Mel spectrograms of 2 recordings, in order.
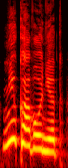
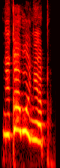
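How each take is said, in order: First: Higher, pointed declaration; deliberately loud voice. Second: Very high, squeaky small-creature voice; little voice. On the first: Фантик tells Тусик for eavesdropper, pointedly loud. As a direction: announce it for a hidden listener. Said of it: "сказал специальным громким голосом". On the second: Hidden little creature answers Фантик, tiny high squeak. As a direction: squeak it out from hiding. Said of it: "раздался голосок". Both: A narrator's reading.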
